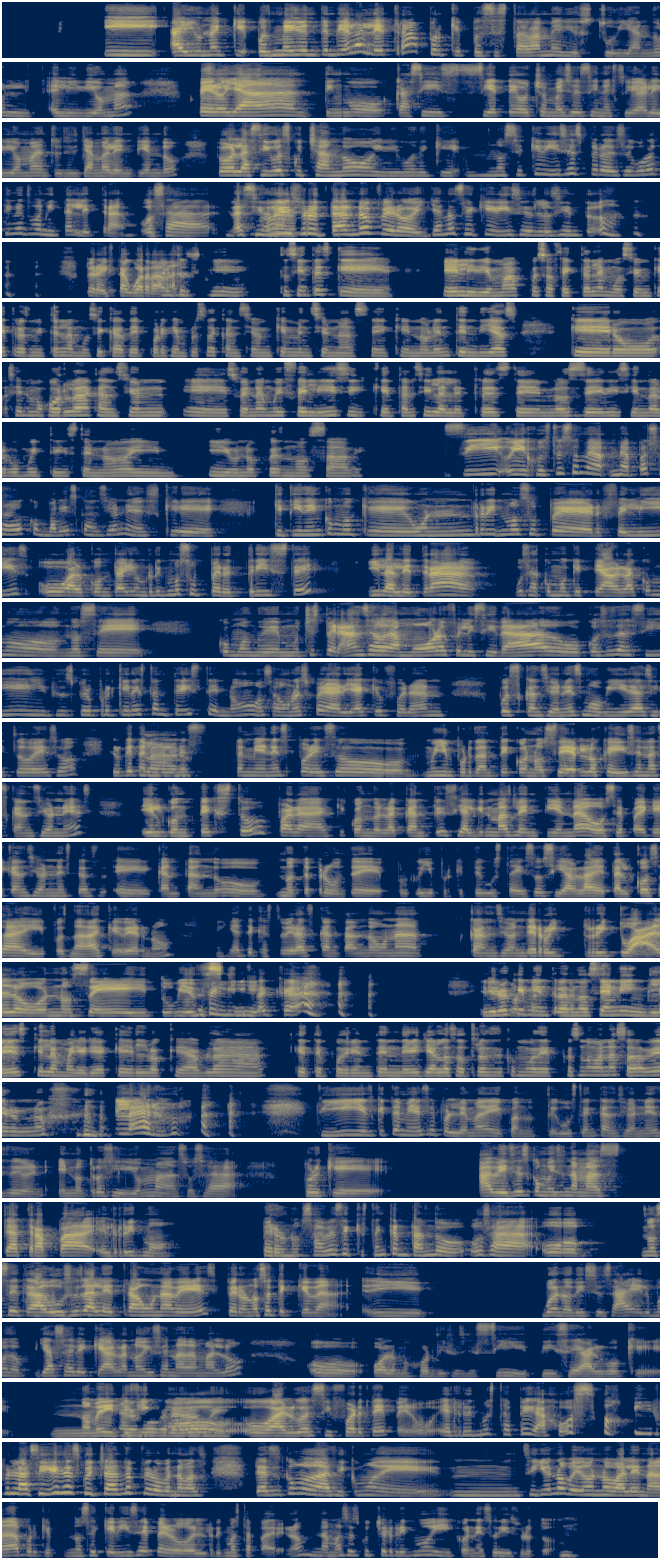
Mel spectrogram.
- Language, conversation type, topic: Spanish, podcast, ¿Qué opinas de mezclar idiomas en una playlist compartida?
- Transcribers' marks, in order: laugh; laugh; chuckle; chuckle; laugh; giggle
